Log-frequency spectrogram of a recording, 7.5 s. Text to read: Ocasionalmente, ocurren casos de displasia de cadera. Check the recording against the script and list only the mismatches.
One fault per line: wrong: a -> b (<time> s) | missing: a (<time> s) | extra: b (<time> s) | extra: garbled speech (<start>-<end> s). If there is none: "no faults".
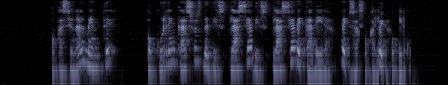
extra: displasia (4.2 s)
extra: garbled speech (5.7-6.9 s)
